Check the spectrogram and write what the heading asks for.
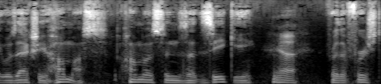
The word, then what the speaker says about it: tzatziki: So first of all, how do you actually properly pronounce tzatziki, which is how I say it? Tzatziki? Tzatziki. Yeah. Paul, make note. Kill the T.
